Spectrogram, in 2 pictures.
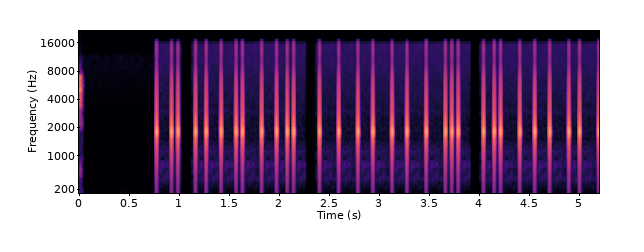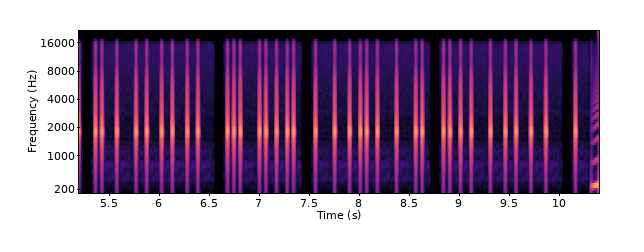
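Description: Synthetic phone-keyboard tap sounds of a texting-story app: a rapid run of short electronic clicks, each with a high beep near 2 kHz, about three to four a second with a couple of brief pauses. A rising swoosh of a message being sent starts right at the end.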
